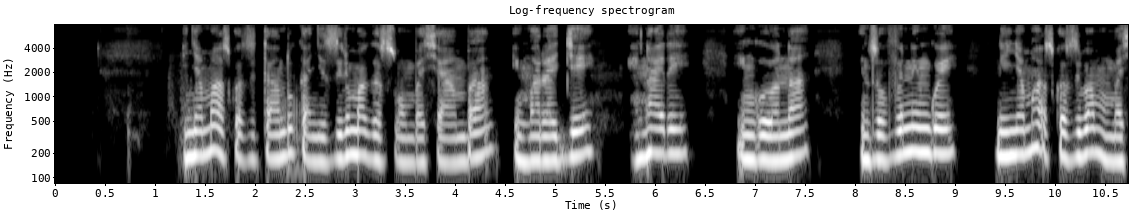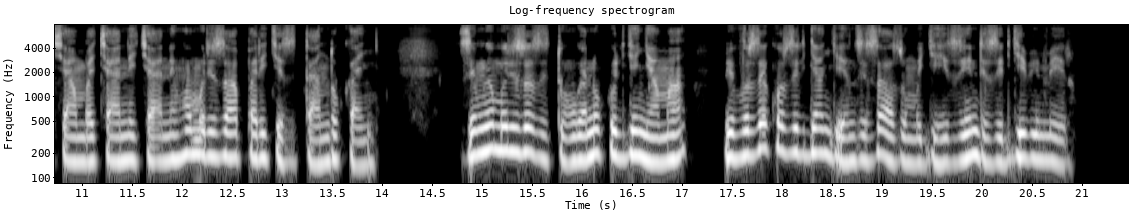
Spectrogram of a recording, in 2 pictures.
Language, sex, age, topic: Kinyarwanda, female, 25-35, education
